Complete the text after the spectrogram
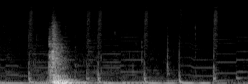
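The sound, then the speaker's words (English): A car door shuts with one heavy thunk as two people get into the car, followed by a few lighter clicks and rattles as it settles. No one speaks. “Kezi says as she opens the door and they both get in”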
